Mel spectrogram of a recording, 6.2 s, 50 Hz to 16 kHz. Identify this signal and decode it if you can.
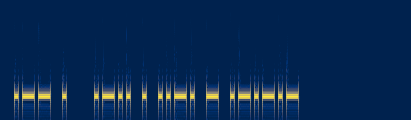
Morse code, heard as a keyed tone, about 21 wpm, 700 Hz. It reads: WE LEFT.
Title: Sentences with 6-Word Phrases - 20wpm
